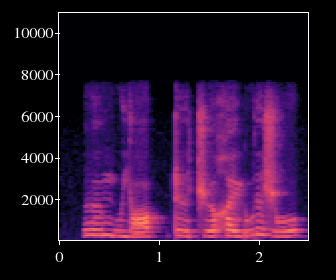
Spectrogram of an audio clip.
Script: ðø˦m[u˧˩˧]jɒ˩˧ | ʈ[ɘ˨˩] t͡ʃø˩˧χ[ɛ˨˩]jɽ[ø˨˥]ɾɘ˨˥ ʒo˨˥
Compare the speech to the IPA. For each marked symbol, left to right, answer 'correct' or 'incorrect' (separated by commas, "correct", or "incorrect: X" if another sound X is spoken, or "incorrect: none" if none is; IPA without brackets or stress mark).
incorrect: u˨˩, incorrect: ɘ˧˩˧, correct, incorrect: u˨˥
